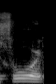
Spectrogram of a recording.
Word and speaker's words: sword: Can we talk about the ninja sword in Jack Knight's background or we just gonna leave that as that for later?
